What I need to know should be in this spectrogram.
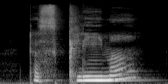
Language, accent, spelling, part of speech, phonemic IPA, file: German, Austria, Klima, noun / proper noun, /ˈkliːma/, De-at-Klima.ogg
- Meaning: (noun) 1. climate 2. clipping of Klimaanlage; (proper noun) a surname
